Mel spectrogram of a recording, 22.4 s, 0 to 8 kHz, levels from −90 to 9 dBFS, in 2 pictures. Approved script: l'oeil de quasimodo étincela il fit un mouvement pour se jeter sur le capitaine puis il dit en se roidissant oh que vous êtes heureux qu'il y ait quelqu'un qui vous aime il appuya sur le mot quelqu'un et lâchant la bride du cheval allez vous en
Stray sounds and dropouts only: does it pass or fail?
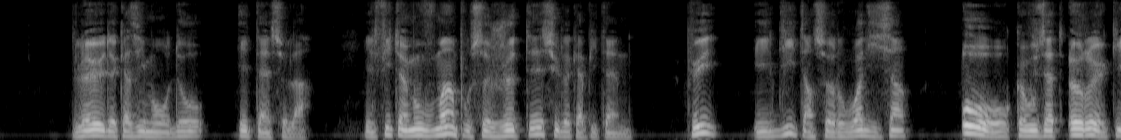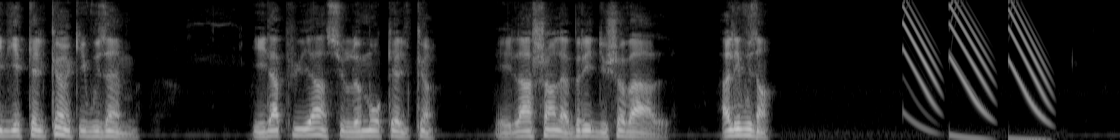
fail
